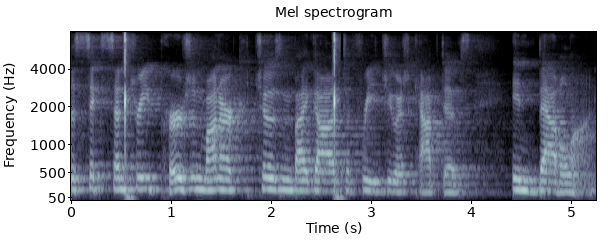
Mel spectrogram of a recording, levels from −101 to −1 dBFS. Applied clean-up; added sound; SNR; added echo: none; Finger snapping; 3 dB; reverberation time 1.0 s.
